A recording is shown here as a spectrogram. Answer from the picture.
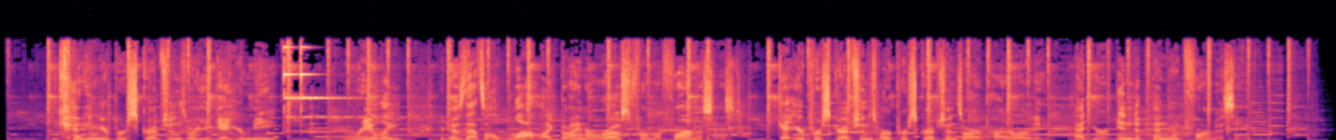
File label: guy next door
